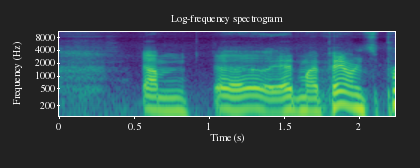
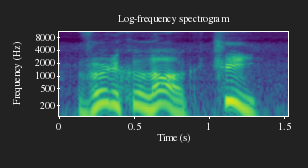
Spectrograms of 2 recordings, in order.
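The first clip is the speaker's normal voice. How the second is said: heavy, laid-on cartoon Canadian accent. Imitating the two moose playing I spy: Canadian accent. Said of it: "Like the two mooses from, um, Brother Bear".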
